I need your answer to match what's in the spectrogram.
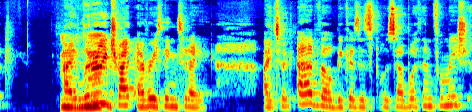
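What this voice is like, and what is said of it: Hoarse, nearly lost voice. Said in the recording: “I lost my voice ... I have no voice”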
